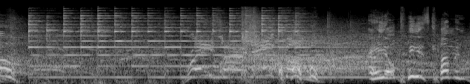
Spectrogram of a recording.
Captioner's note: bell ringing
